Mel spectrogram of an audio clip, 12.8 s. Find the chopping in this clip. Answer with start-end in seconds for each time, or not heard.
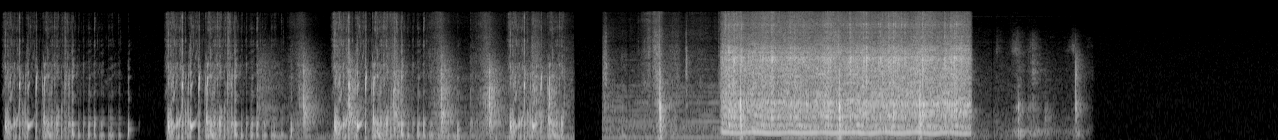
2.5-10.8.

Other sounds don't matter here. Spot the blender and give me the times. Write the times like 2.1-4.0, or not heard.
7.2-9.8.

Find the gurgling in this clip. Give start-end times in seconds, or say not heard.
0.0-5.7.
